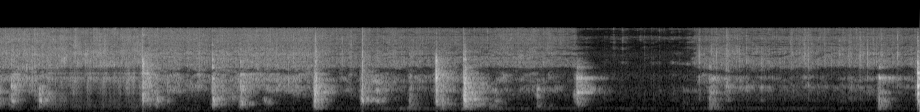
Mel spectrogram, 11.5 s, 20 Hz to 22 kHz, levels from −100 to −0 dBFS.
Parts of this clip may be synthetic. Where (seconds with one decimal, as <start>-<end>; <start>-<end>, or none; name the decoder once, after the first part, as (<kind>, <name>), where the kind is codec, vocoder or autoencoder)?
0.6-1.9 (codec, HILCodec)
